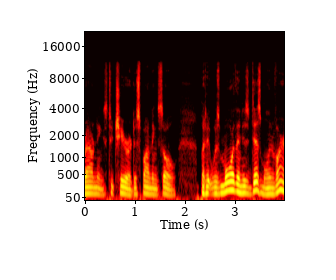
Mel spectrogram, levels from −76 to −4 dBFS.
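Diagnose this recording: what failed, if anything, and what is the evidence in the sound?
Nothing in the signal chain failed: the speech signal stays continuous and intact, with nothing in the sound pointing to a problem at any stage between capture and playback.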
